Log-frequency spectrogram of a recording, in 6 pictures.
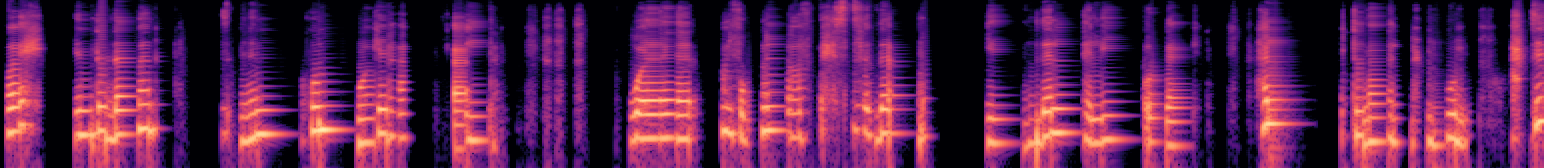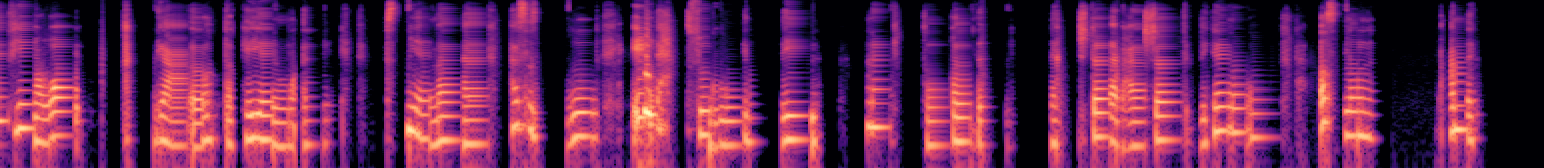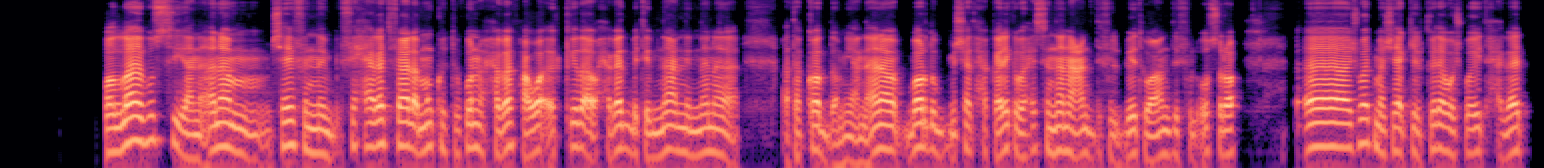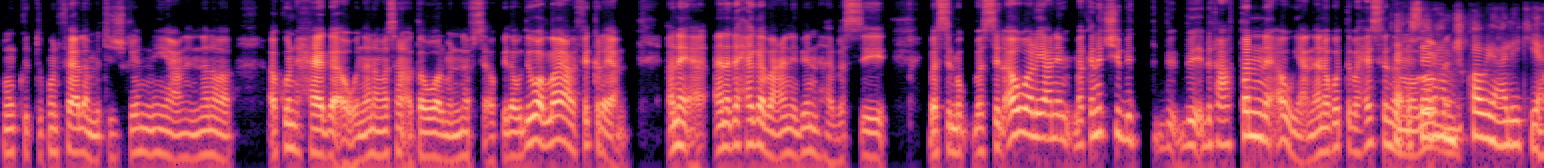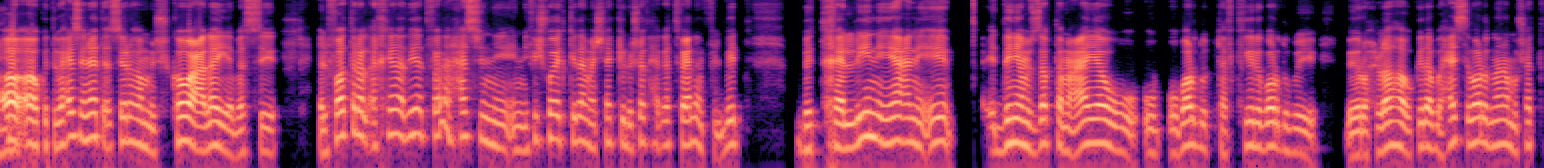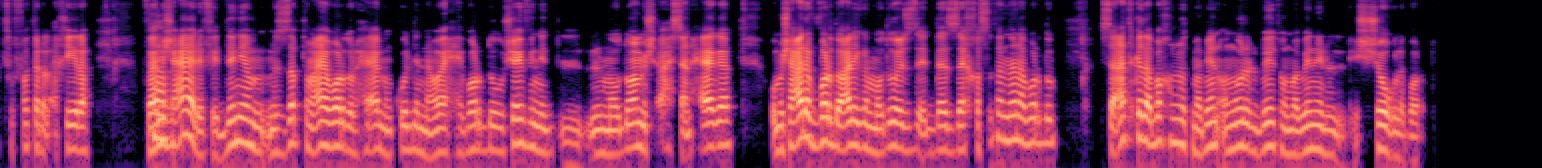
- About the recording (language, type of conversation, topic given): Arabic, advice, إزاي أرجّع دافعي لما تقدّمي يوقف؟
- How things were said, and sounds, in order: unintelligible speech; distorted speech; unintelligible speech; tapping; unintelligible speech; unintelligible speech; unintelligible speech; unintelligible speech; unintelligible speech; unintelligible speech; tsk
